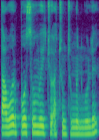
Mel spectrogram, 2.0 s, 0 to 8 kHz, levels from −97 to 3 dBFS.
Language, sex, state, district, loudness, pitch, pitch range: Wancho, male, Arunachal Pradesh, Longding, -17 LUFS, 155 Hz, 140-160 Hz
